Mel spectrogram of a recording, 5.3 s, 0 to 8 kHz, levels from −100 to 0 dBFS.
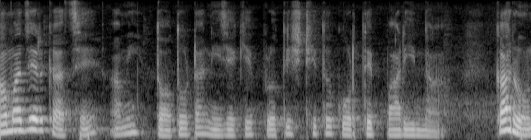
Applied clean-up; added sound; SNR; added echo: none; none; none; none.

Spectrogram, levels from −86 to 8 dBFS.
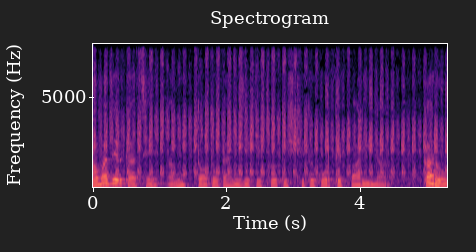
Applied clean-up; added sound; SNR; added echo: none; Dog; 9 dB; none.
